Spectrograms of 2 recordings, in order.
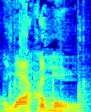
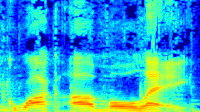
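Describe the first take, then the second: First: It is said to sound like whack-a-mole. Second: It is said in a simpler, easier way. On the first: "please do not ever call it guacamole" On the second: "Or if it's easier, you can say guacamole"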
